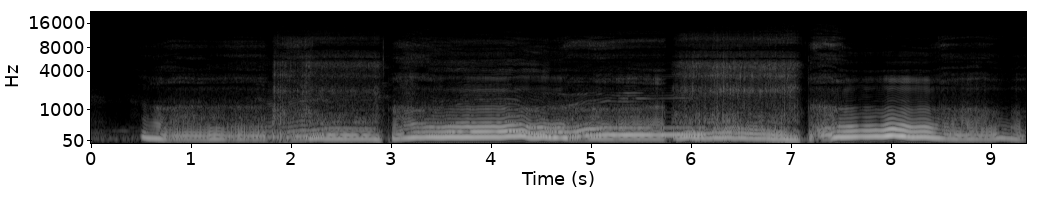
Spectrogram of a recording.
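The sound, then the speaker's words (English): A voice imitates a neighbour upstairs snoring loudly in three long, drawn-out breaths, each a buzzing, tonal rumble that slides up and down in pitch almost like a tune. “Our neighbor upstairs is snoring very melodically.”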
